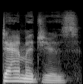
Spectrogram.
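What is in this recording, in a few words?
"damages", British English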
